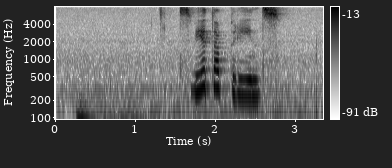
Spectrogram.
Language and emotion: Russian, neutral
